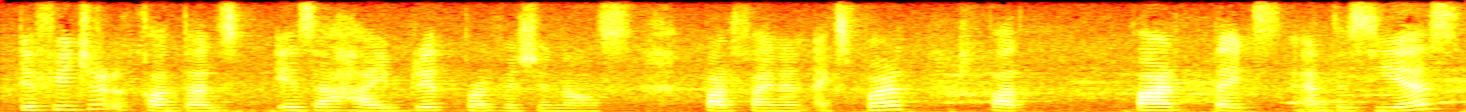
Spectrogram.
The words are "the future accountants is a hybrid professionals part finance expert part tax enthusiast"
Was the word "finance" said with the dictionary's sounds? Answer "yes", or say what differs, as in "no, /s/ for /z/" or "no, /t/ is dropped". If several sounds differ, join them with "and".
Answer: no, /s/ is dropped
